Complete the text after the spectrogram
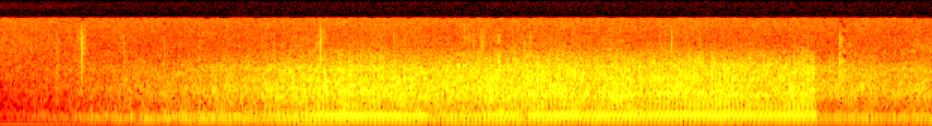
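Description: The engine of an inspector's car, borrowed from a hotel proprietor, starts up and pulls away, rising to a steady, loud rumbling drone with a harmonic whine as it accelerates, then easing slightly near the end. No one speaks.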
